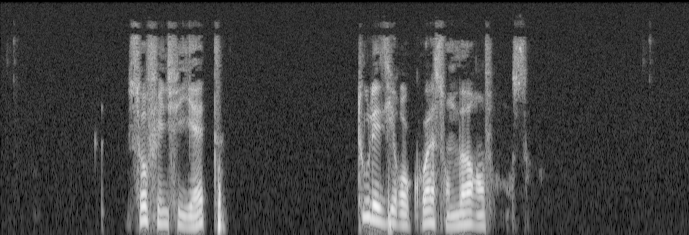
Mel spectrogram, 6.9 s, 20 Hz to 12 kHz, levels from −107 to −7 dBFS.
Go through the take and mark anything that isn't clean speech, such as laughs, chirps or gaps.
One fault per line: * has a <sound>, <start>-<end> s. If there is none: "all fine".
all fine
